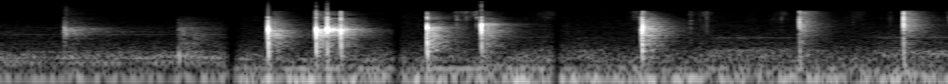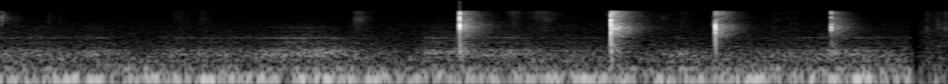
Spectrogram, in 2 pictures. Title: KNUCKLES/TOES CRACKING COMPILATION #shorts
